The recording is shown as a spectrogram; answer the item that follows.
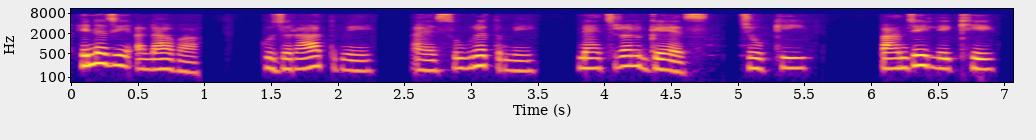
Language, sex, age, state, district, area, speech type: Sindhi, female, 30-45, Gujarat, Surat, urban, spontaneous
